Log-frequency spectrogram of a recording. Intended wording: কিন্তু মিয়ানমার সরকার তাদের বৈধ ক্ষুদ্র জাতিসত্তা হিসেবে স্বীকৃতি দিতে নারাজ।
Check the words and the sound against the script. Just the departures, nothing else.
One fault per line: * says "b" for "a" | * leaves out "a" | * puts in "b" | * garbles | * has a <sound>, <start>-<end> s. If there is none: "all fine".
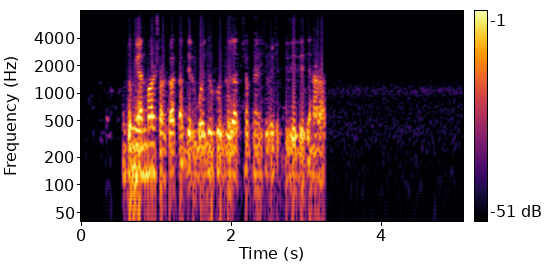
all fine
